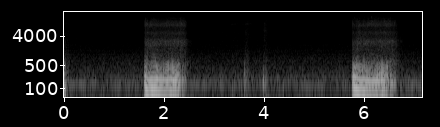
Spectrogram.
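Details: A sleeping cat snoring: two low, rattling snores about four seconds apart, roughly 15 breaths a minute, with quiet pauses between.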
